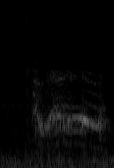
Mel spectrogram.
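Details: Shadow, a talkative house cat, greets its owner coming home with a long, smooth meow that holds a steady pitch before tapering off, followed by the owner's spoken hello in a quiet indoor room.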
